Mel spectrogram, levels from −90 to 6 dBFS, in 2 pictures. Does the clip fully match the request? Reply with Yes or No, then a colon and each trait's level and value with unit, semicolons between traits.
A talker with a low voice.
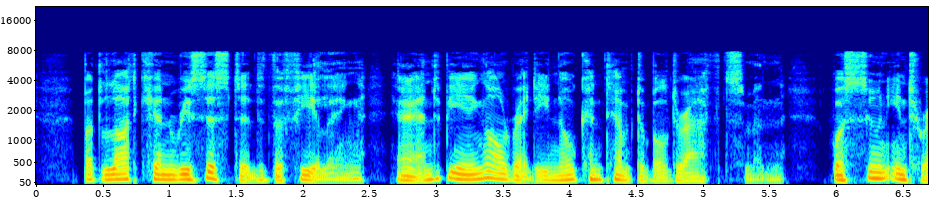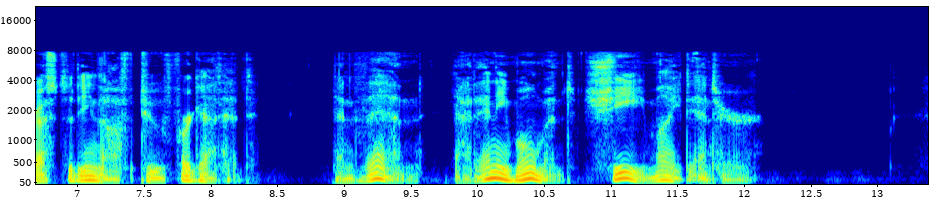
Yes: low, 105 Hz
